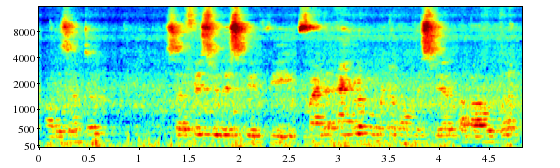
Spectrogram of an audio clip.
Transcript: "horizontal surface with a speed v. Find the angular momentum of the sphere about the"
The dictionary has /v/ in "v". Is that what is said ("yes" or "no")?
no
